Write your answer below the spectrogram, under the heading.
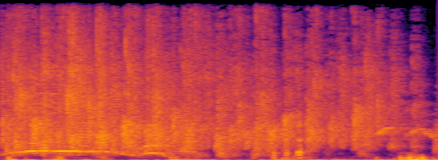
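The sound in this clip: A church audience applauds to welcome a speaker to the pulpit, with a burst of clapping mixed with voices and a few cheers.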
